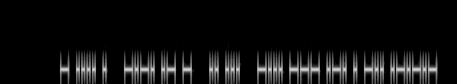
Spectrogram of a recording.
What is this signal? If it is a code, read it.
Morse code, heard as a keyed tone, about 44 wpm, 700 Hz. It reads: THE CAT IS BORED.
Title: Easy Phrases 45wpm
